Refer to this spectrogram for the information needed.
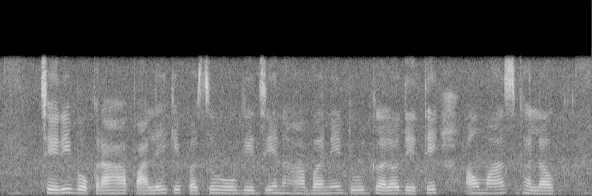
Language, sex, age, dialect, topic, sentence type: Chhattisgarhi, female, 25-30, Central, agriculture, statement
